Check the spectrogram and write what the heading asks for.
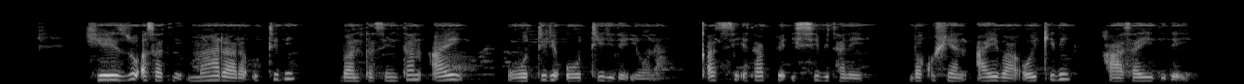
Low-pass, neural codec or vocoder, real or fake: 7.2 kHz; none; real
